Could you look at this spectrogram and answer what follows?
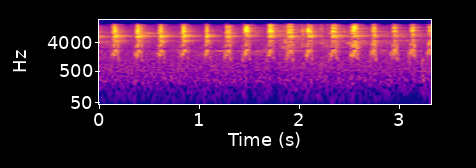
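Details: Adult great spotted woodpeckers feeding chicks in June 2011; a steady series of clipped, high, hard ticking calls, roughly four to five per second, continues through the whole stretch over a quiet background.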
